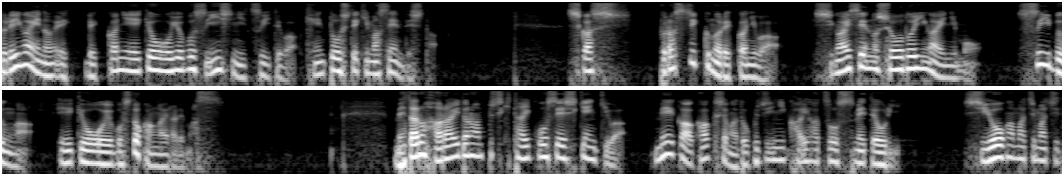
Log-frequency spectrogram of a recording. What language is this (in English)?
Japanese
